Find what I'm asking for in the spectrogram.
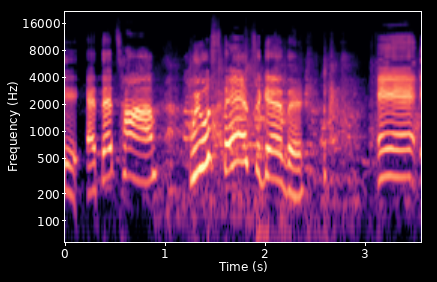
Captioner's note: audience laughs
